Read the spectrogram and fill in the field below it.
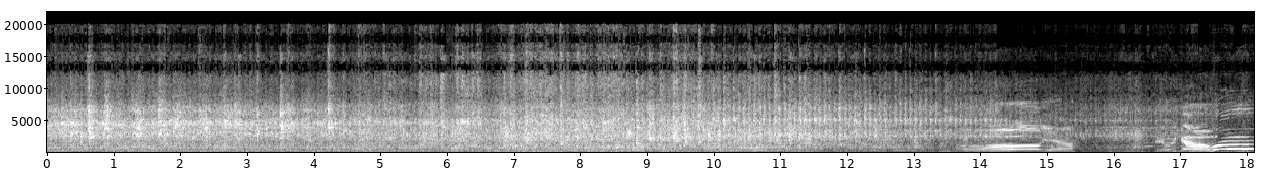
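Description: A Frontierland roller coaster train at Walt Disney World rumbles and clatters along its track, loud and continuous, with rising squeals from the wheels or track toward the end.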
